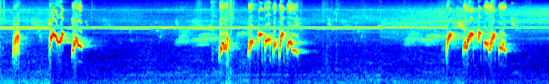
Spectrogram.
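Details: Red-whiskered bulbul song played to train a wild-caught bird. Three clusters of quick, rich warbled notes are separated by quiet gaps of one to two seconds, with a steady high electronic tone underneath.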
